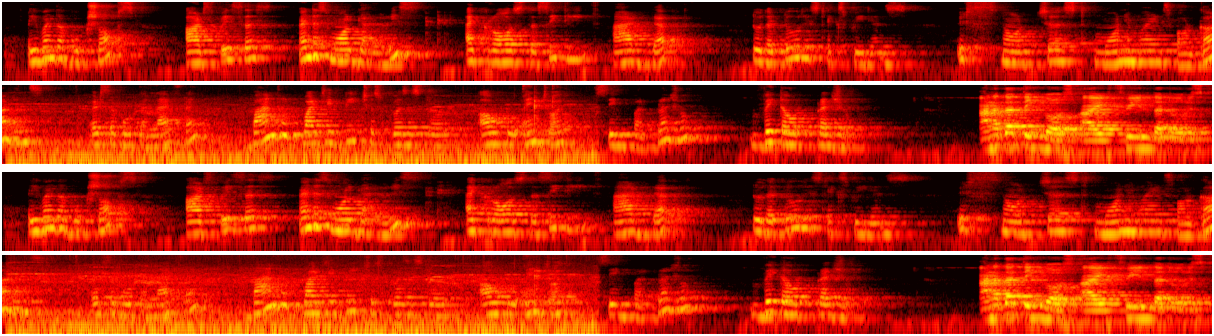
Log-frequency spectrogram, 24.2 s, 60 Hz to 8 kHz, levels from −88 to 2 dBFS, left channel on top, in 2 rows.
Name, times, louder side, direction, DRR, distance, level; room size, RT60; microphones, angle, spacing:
voice 1, 0.2-1.3 1.8-2.7 3.0-6.7 7.5-9.0 9.5-12.5 13.0-14.2 14.5-16.6 16.9-19.1 19.6-20.6, left 1 dB, 70° left, 4 dB, 3.1 m, -36 dB
sound 1, 12.1-18.1, right 1 dB, 40° right, 0.9 m, -38 dB
voice 2, 21.9-24.1, left 1 dB, 10° left, 4 dB, 3.0 m, -28 dB
23.5 x 19.0 x 8.6 m, 1.2 s
head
